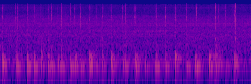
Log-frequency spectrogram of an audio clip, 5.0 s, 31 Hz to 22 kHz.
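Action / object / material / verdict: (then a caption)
tap / wooden tabletop / wood / none. A solid wooden tabletop is tapped by the fingertips and short nails of both hands in a steady, uneven rhythm. Each tap is a soft, dull, low thump around 133 Hz that dies away almost at once, with faint bright clicks from the nails on some strikes.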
